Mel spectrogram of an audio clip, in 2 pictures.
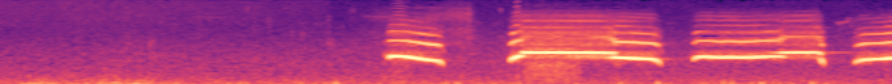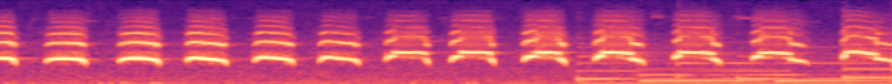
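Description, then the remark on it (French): A person imitates bird calls: a loud series of about fifteen short, whistling chirps in a quick steady rhythm, with a low hum joining near the end. “Je fais encore plus de chants d'oiseaux qu'avant.”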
